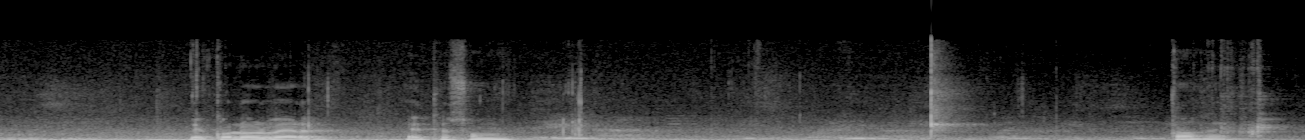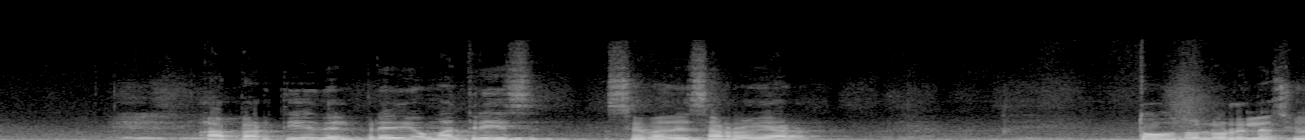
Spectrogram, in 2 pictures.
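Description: A man speaks calmly through a microphone, explaining.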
